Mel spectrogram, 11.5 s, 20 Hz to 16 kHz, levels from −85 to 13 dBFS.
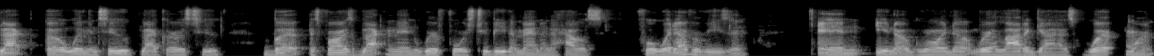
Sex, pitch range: male, 110-125 Hz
